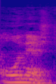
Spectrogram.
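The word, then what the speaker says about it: honest: देखो स्टार्ट काहे से हो रहा है? एच से। लेकिन जब इसको अपन बोल रहे हैं तो क्या आ रहा है? ओनेस्ट क्या आ रहा है? ऑनेस्ट याद रखना।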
